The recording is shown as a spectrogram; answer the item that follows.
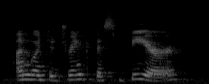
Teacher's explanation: drink might have my secondary stress and beer would have my primary stress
